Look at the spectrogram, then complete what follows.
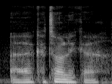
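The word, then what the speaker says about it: Católica: You're going to have to remind me how to say this. – Catholica. – There we go.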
